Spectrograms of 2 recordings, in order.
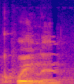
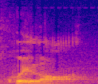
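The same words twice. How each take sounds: First: "Quaylon" with a weak, short last syllable, like "lin"; her pronunciation. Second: "Quaylon" with a full last syllable, "lon"; his pronunciation. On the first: Reviewer shows how she calls him, "Quaylon" ending in a short "lin". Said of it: "she keep calling him Quaylon". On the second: Reviewer shows how he says his name, "Quaylon" with a full "lon". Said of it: "he keeps saying his name is Quaylon". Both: Shown as a demonstration.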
